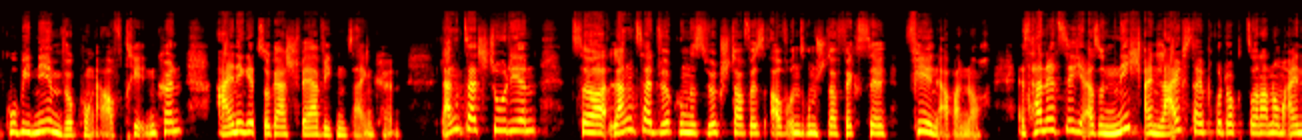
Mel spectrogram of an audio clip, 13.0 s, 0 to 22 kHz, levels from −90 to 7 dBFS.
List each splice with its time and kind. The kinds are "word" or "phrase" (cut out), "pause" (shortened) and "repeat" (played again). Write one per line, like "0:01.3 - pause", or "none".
0:02.5 - word
0:11.4 - word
